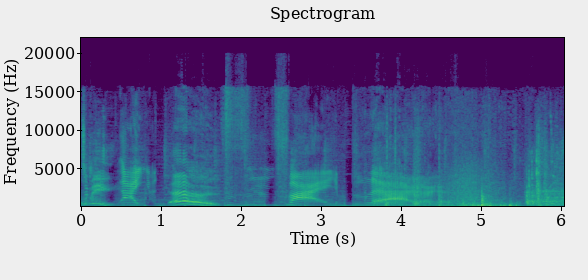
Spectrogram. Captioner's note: gasp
